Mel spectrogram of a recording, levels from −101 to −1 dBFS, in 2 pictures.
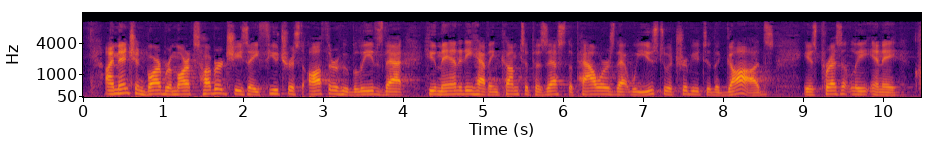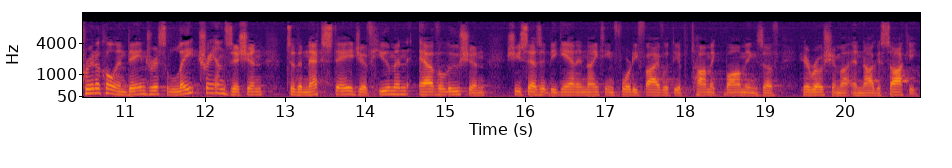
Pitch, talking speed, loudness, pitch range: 130 Hz, 165 wpm, -31 LUFS, 115-145 Hz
